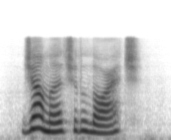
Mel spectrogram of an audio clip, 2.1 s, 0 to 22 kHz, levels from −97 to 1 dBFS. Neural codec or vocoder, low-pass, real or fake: codec, 16 kHz, 0.2 kbps, FocalCodec; 7.2 kHz; fake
